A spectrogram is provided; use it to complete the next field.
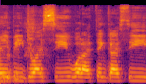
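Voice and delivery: usual speaking voice

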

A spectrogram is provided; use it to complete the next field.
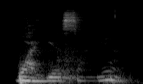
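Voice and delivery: very drawn-out, very slow, creepy delivery. Retelling how a stalker answered being asked if he followed her: imitating the stalker's creepy reply. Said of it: "Did he say it like that?".

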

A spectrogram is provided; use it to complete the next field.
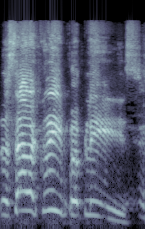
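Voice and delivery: put-on Italian accent. Retelling an order at a Mexican restaurant, say it in a Mario-style Italian accent. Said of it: "You sounded real Italian right there".

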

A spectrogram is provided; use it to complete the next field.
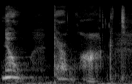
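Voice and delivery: whispered, very quiet, barely voiced. Reading a story aloud where the characters all talk in a whisper; whisper. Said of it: "They all talk in a whisper".

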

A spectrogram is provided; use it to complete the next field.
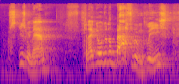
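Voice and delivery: put-on American accent. Retelling how they asked a teacher at school, in an American accent. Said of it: "with American accent".

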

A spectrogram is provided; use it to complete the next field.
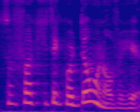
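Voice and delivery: put-on Italian-American accent. Retelling a bewildered man's reply that made two listeners burst out laughing, imitating Chris, so Italian and funny. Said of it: "it was so Italian and funny".

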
